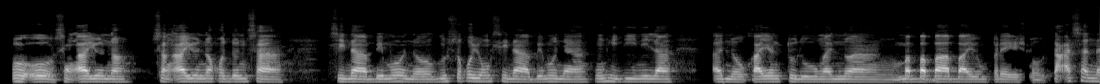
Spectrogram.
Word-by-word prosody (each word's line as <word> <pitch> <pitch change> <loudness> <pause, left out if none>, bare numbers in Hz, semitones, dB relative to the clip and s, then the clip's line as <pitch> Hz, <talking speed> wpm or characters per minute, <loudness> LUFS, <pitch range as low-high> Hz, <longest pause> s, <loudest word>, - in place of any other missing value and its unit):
Oo, 135 -2 +2
sang-ayon 130 0 +4
a 125 0 -6 0.2
sang-ayon 140 0 +2
ako 135 0 -1
dun 135 0 -2
sa 120 -4 +1 0.4
sinabi 130 -2 +1
mo 140 +1 -1
'no, 120 -2 -3
gusto 140 +2 -5
ko 150 0 -1
yung 140 -1 -3
sinabi 130 -4 -1
mo 135 +1 -3
na 120 -1 -3
kung 135 +2 -6
hindi 135 -1 -4
nila 130 -1 0 0.3
ano 120 -3 -2
kayang 130 +2 +2
tulungan 125 -2 -2
ng 115 -2 -1 0.2
mabababa 125 -1 +5
yung 120 0 -8
presyo, 115 -4 -7
taasan 150 - -1
130 Hz, 145 wpm, -22 LUFS, 120-135 Hz, 0.4 s, mabababa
